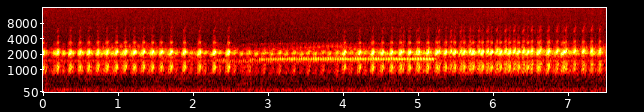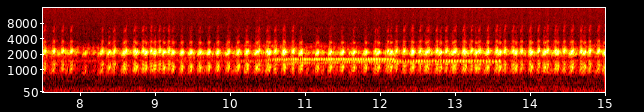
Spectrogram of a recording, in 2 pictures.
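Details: Singing tree frogs at a pond on an April night in north-east Italy, a near-continuous rapid rattle of croaks from many frogs with brief dips, and a sustained high mole cricket trill heard through it.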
